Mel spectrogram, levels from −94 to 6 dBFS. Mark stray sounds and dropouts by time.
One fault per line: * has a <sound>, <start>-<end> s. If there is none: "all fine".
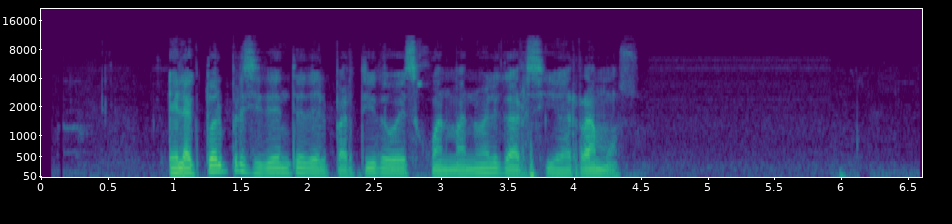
all fine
